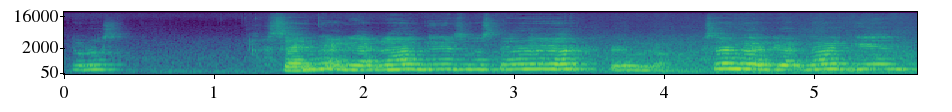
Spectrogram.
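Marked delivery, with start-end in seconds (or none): 1.3-3.4 high, loud panicked cry; re-enacted distressed shout. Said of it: "Saya berteriak". 4.3-5.7 high, loud cry of alarm; re-enacted distressed shout. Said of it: "Saya berteriak".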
